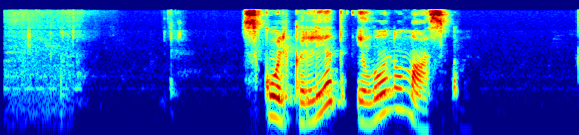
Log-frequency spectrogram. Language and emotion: Russian, neutral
